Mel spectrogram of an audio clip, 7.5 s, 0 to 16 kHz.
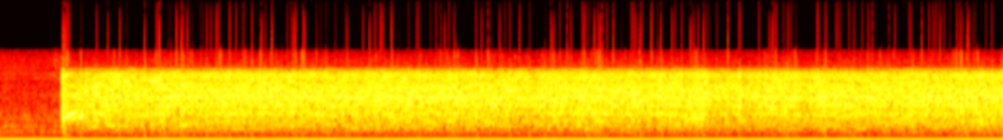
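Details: Kenwood TS-2000 HF receiver on a 125 ft end-fed random wire with 450-ohm line: constant loud band-noise hiss swamps the voice band; persists on 12 V battery with house mains off, so not from the house; signals need S9+ to be readable.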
